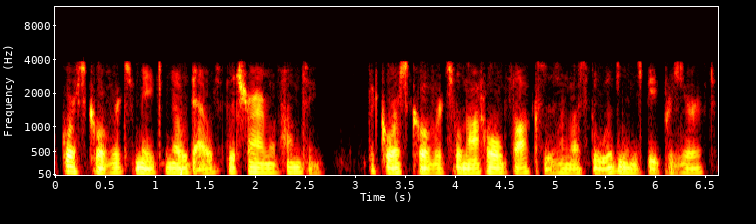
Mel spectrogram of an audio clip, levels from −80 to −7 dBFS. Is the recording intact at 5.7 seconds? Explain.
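No. At 5.68 s an underrun with held sample freezes the waveform for about 2.7 ms. The converter holds its last value rather than dropping to zero. With essentially no audio lost, playback resumes where it stopped, so it gives a brief flat stall with only a soft edge, not a clicking gap. Throughout, tandem speech coding through iLBC, G.711 and G.729A leaves the sound rough, warbly and muffled, with nothing above 3.8 kHz, unlike a single codec.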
